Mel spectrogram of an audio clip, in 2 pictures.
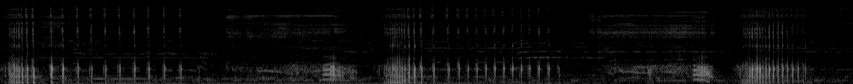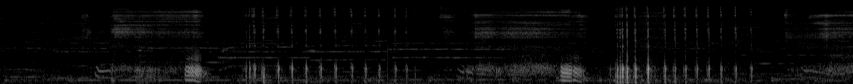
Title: Funny snoring dude!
